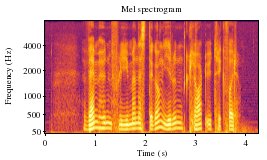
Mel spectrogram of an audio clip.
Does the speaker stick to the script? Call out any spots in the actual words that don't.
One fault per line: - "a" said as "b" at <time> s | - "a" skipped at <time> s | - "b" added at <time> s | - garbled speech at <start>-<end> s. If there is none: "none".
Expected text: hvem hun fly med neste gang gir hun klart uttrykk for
none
